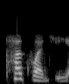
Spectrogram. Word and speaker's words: Pukwudgie: And, some of them, and, and I just realized I pronounced his his name wrong. It's Pukwudgie. I always say Pukwudgie because um, of the Irish puka for some reason.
